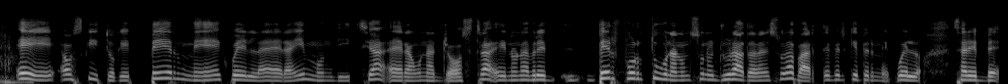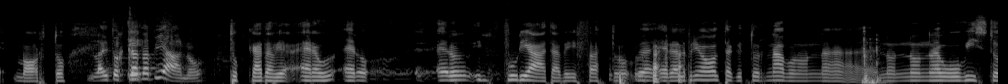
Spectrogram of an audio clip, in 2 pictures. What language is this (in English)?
Italian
